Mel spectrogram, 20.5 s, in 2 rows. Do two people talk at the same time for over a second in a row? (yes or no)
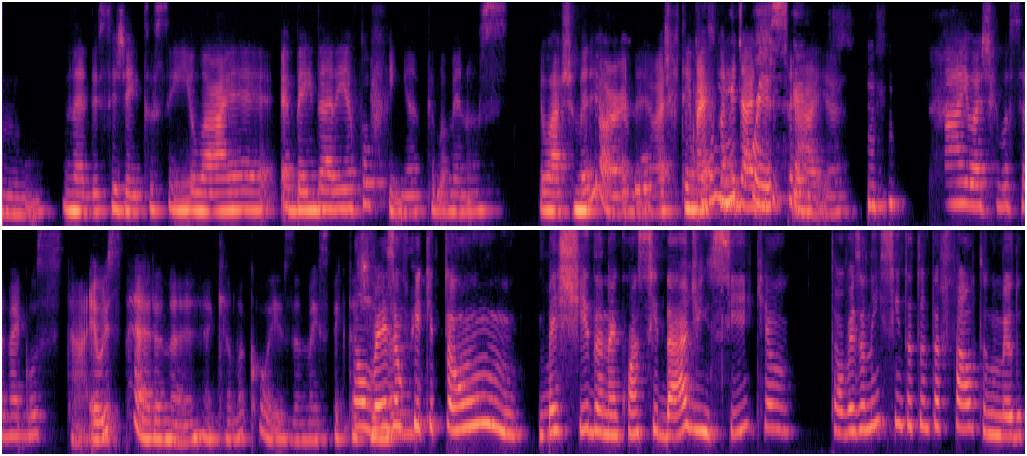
yes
